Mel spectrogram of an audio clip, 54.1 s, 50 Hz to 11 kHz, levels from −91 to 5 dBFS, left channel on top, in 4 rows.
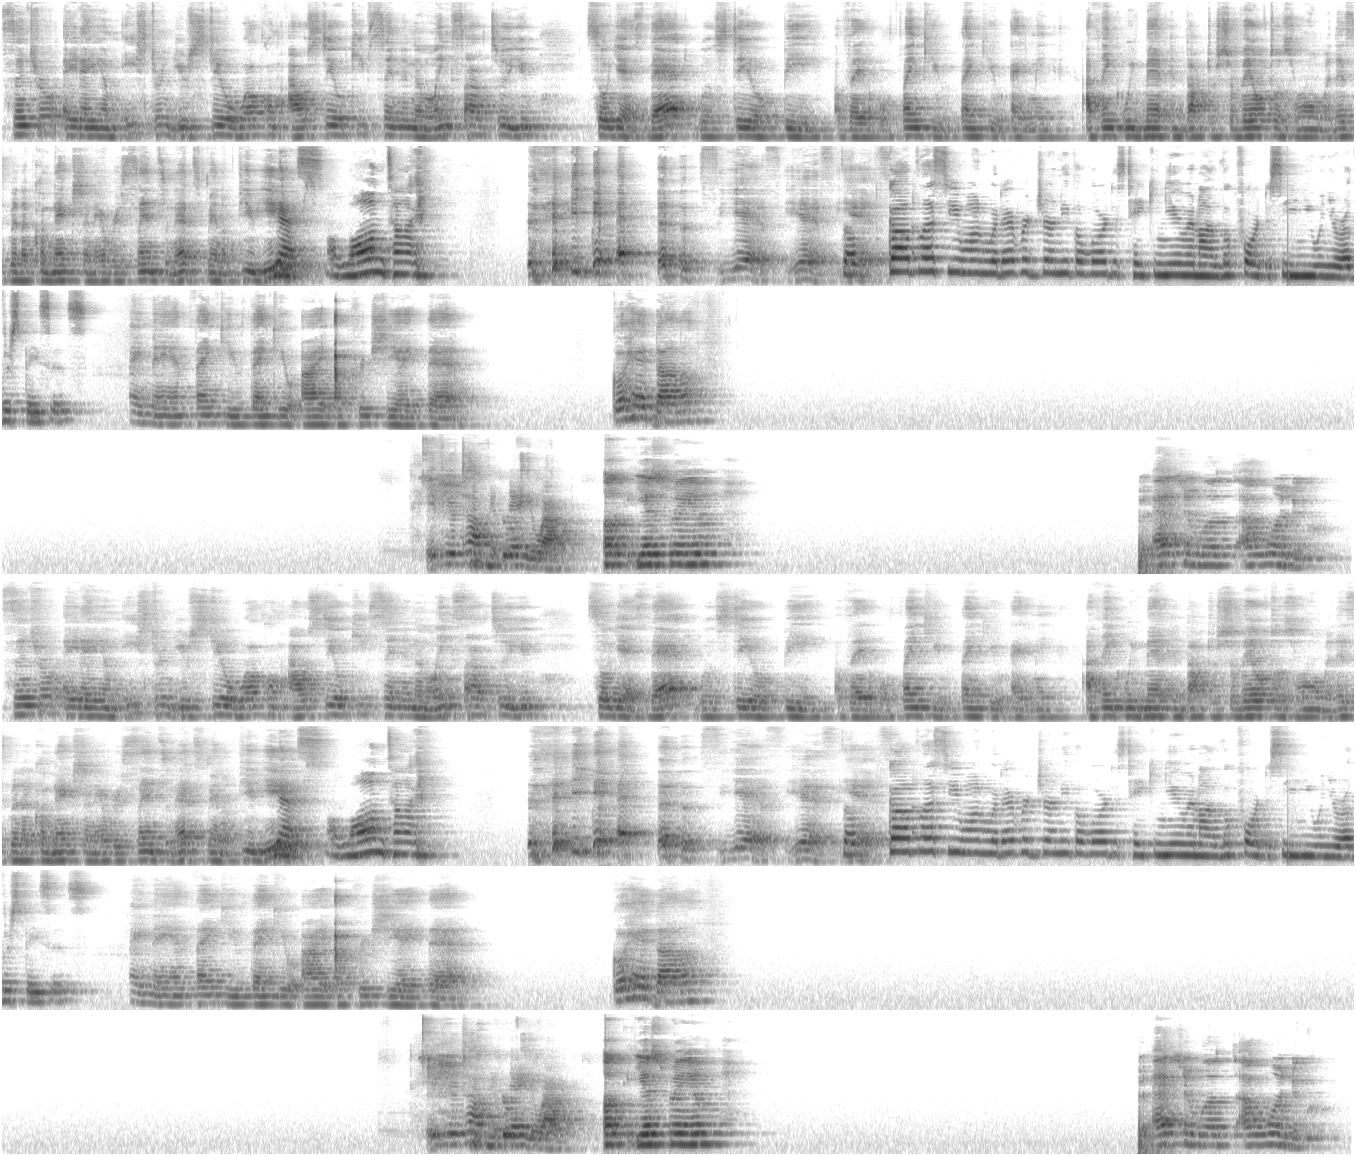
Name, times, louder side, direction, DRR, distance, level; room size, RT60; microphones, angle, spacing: voice 1, 0.0-5.6 5.9-10.5 10.8-16.6 18.8-22.3 28.3-31.6 33.2-34.2 44.7-46.2, left 2 dB, 85° left, 2 dB, 0.9 m, -32 dB
voice 2, 16.2-16.5 16.8-17.8 21.9-22.1 22.4-27.7, left 4 dB, 30° left, 12 dB, 0.3 m, -26 dB
voice 3, 44.7-45.1 45.4-45.7 46.6-47.9 51.9-53.7, right 2 dB, 40° right, 1 dB, 1.3 m, -28 dB
7.6 x 6.4 x 2.6 m, 0.74 s
head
